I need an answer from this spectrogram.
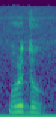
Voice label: Hi Urdu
